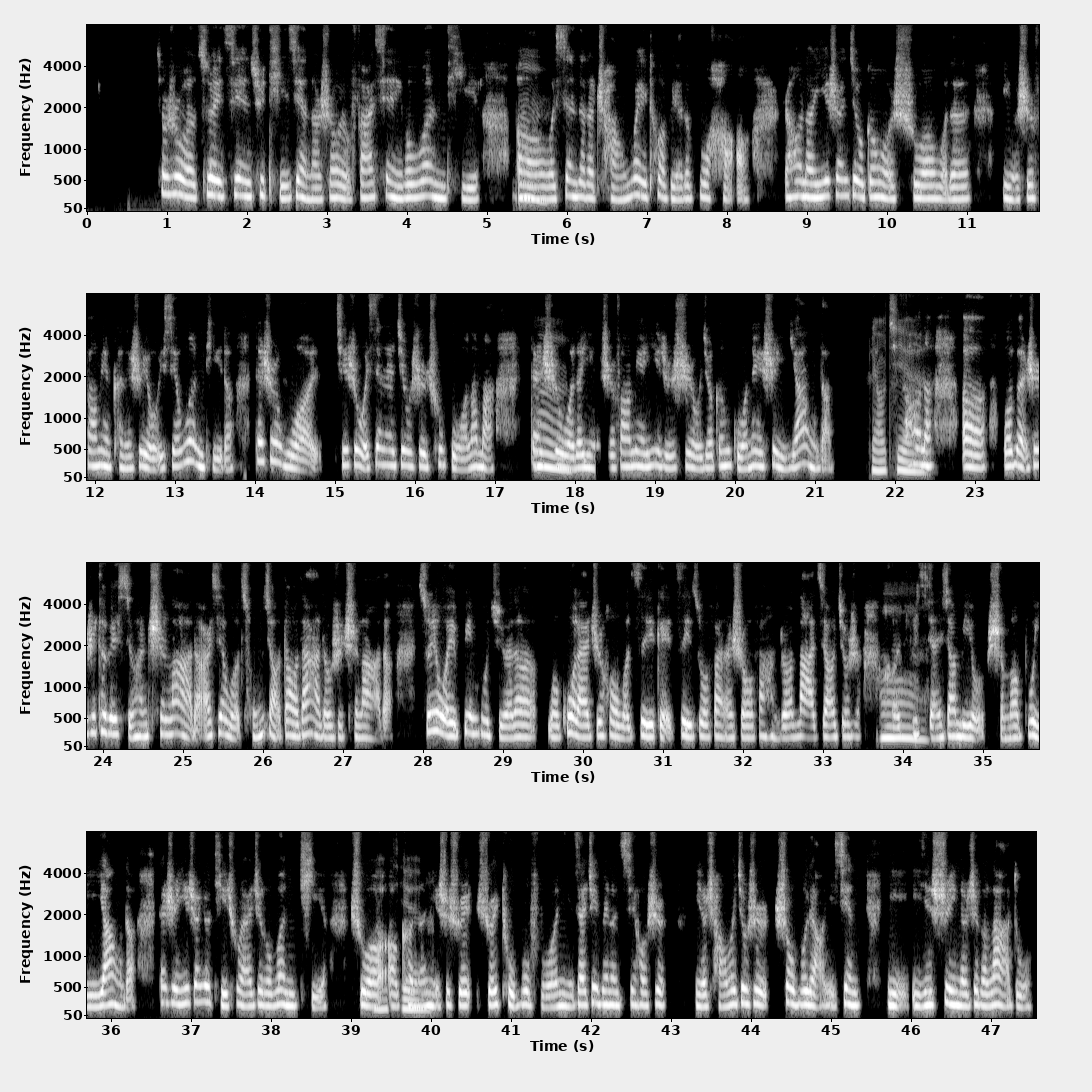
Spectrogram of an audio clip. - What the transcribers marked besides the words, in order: tapping
- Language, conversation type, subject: Chinese, advice, 吃完饭后我常常感到内疚和自责，该怎么走出来？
